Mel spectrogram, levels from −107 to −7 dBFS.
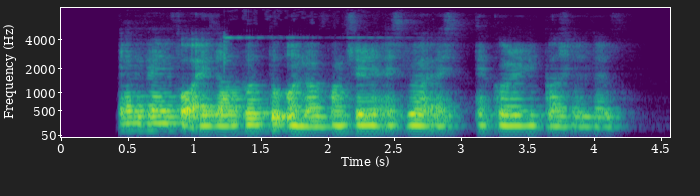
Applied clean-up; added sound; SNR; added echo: neural mask model DeepFilterNet 3.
